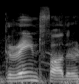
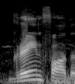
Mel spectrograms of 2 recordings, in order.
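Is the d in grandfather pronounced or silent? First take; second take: pronounced; silent. First: The d sound in the word is pronounced. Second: The d sound in the word is silent. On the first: The speaker calls it wrong. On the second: The speaker calls it right. "D silent"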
